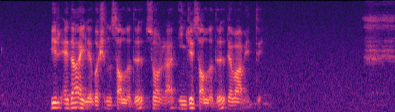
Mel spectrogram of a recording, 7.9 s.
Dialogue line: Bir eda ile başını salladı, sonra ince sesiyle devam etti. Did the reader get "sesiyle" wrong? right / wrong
wrong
